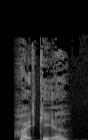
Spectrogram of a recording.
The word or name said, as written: højtgearet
